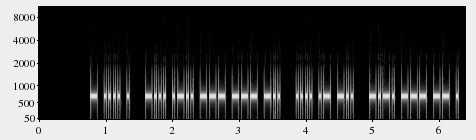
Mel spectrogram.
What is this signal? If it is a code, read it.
Morse code, heard as a keyed tone, about 34 wpm, 700 Hz. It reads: THE BLOOD HAD COME
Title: Sentences from Top 1300 Words 35wpm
